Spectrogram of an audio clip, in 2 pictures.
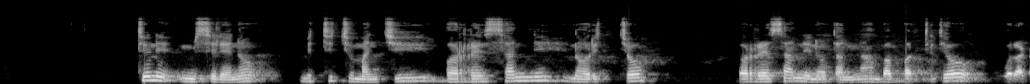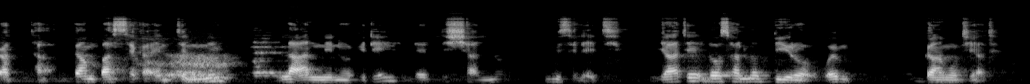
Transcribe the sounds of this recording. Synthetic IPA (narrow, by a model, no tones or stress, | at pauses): t̪ːɪnɪmɪsɪlɛnɔ | mɪt̪ːɪt͡ʃːʊmɐnt͡ʃibɔrːe̞ːsːɐnːɪnoːɾɪt͡ʃːɔ | bɔrːe̞ːsːɐnːɪnɔːt̪ɐnːabɐbːɐt̪ʼːɪt̪ɛɔwɔlɐkʼɐt̪ʰːɐ̰ | ɡɐmbasːɛkɐɪnt̪ːɪnːɪ | lɐʔɐnːɪnoːɡɪd̪eːleːlːɪʃːɐnːɔ | mɪsɪlḛːjt̪ɪ̥ | jaːt̪ɛloːsɐnːɔbiːɾowɔj | ɡaːmut̪ɪja̰ːt̪ɛ̥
